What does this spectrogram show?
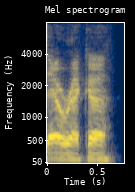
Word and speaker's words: Eureka: My favorite mech show / franchise is Eureka 7 or Eureka 7. It kind of depends. I don't know how you pronounce the show. The character's name is pronounced Eureka.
